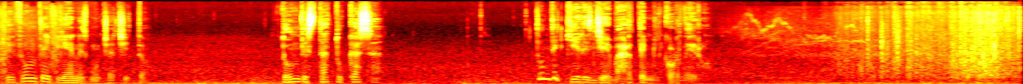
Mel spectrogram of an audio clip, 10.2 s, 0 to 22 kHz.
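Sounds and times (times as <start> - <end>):
speech: 0.1 - 1.7, 2.9 - 4.0, 5.4 - 7.2
scattered bird chirps: 6.7 - 10.0.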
